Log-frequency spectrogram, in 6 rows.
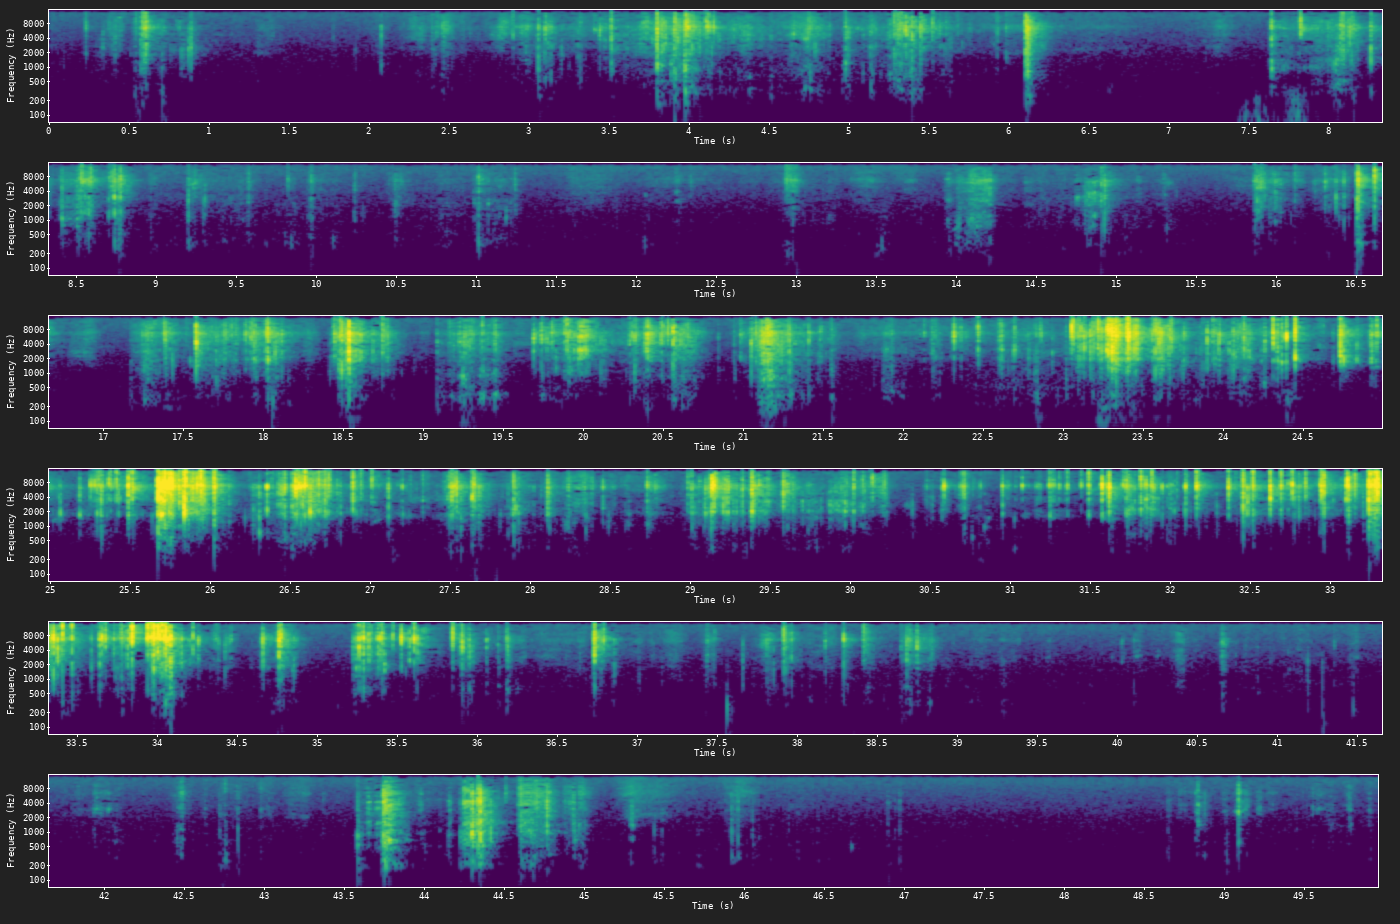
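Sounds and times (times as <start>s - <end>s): foil wrapper crinkling and tearing: 22.3s - 36.9s.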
